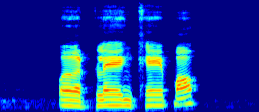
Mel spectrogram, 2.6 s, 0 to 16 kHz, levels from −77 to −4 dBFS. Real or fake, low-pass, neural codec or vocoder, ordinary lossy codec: real; 14.4 kHz; none; none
